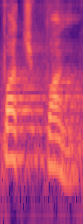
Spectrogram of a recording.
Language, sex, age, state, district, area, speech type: Maithili, male, 45-60, Bihar, Madhubani, urban, spontaneous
